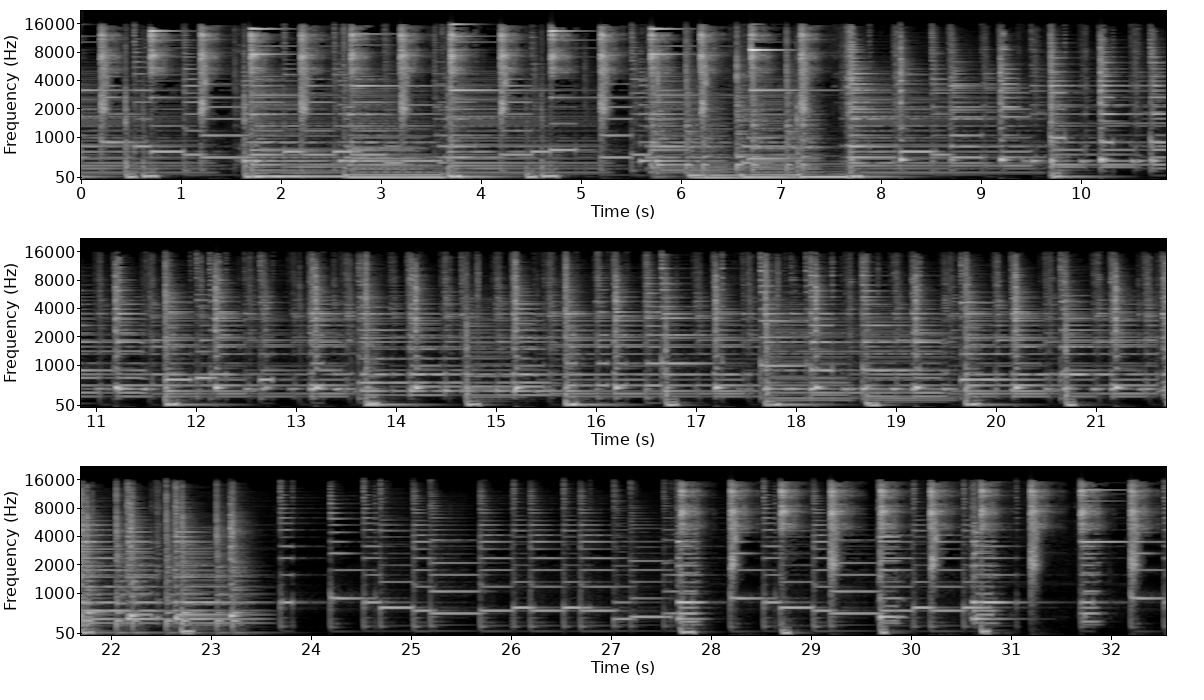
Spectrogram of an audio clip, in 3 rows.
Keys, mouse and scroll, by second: 0.9-2.3 typing, 2.8 click, 8.8 alt+click, 11.4 typing, 13.2 5, 13.6 Return, 16.1 click, 20.0 alt+click, 22.6-23.7 typing, 23.9 ctrl+Return, 25.6 click, 30.6 alt+click.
